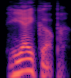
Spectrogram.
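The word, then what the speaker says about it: Jakob: I say his name Jacob, but he says his name Jacob with a Y, no J.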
